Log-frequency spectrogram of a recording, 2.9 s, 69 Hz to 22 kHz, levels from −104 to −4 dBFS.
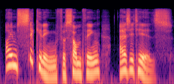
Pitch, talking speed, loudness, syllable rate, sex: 160 Hz, 145 wpm, -19 LUFS, 4.5 syllables/s, male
